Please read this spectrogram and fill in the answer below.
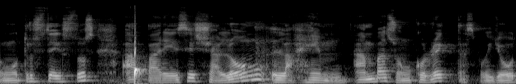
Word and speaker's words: Shalom Lahem: Como dato curioso, aquí dice Shalom Lahem, no Alejem, como yo lo estaba pronunciando.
